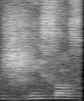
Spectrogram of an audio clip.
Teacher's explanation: je dois nasaliser le A, jouissance, et je dois avaler le E, jouissance.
